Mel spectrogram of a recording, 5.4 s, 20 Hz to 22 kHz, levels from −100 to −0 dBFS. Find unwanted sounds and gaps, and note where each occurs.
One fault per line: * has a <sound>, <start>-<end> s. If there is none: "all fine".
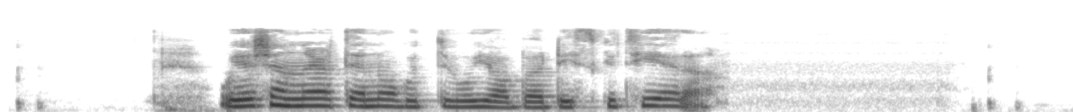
all fine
